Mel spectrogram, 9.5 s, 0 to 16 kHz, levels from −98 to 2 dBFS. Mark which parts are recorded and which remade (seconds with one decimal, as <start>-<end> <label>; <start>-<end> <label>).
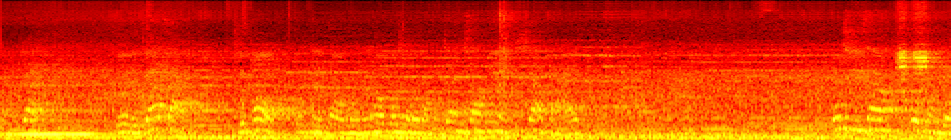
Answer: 0.0-1.8 recorded; 1.8-2.5 remade; 2.5-6.5 recorded; 6.5-7.0 remade; 7.0-9.5 recorded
